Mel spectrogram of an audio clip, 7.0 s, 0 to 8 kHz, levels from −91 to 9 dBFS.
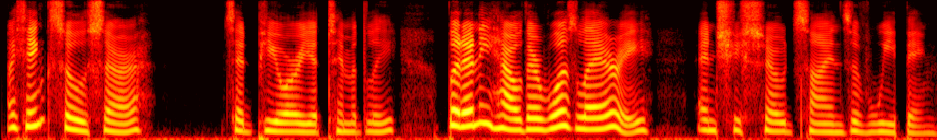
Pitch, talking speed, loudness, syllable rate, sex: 220 Hz, 155 wpm, -20 LUFS, 4.7 syllables/s, female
